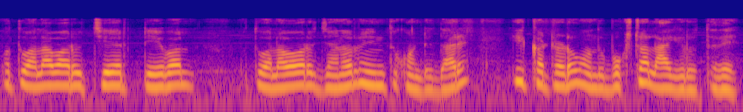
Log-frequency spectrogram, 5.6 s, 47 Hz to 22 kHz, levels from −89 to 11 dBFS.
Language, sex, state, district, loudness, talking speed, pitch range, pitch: Kannada, male, Karnataka, Bangalore, -14 LUFS, 150 wpm, 180-205 Hz, 200 Hz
